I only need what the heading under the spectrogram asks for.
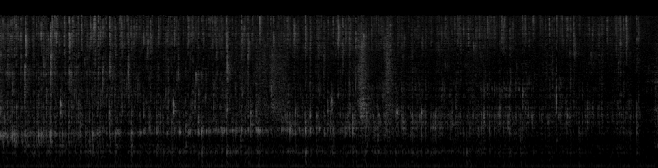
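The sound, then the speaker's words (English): Coffee pours steadily into a big cup in the early morning for a long, unbroken stretch, a continuous liquid splash over a low background hum, with no voices. “You may be listening to that and thinking, goodness gracious, he just keeps pouring and pouring and pouring and pouring. But I have a big cup.”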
